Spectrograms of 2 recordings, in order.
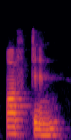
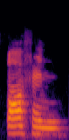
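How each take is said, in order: First: The T sound is pronounced very softly. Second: The T sound is left out completely. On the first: "you can say it just very soft" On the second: "just often with no T"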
